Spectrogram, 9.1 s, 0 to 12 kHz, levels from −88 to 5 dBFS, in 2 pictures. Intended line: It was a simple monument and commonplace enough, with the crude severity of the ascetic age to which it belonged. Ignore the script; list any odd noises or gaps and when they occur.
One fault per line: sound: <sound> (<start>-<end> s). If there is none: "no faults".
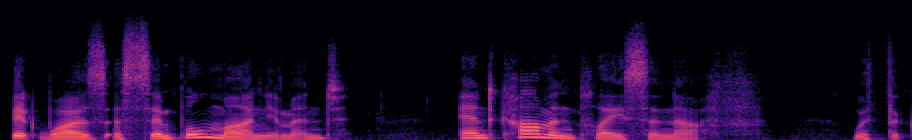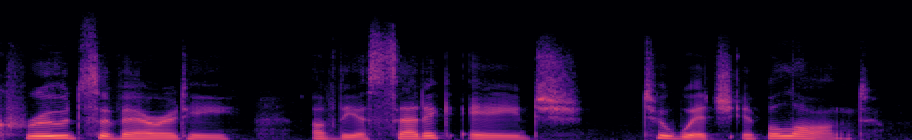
no faults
